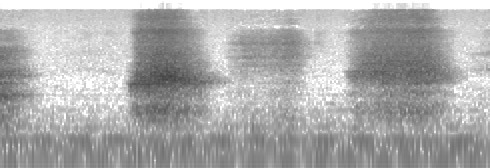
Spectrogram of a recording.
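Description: Loud, forceful breaths during a cardio-strength circuit exercise, one long exhale followed by a softer inhale and then another long exhale, close to the mic against a faint background hum.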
